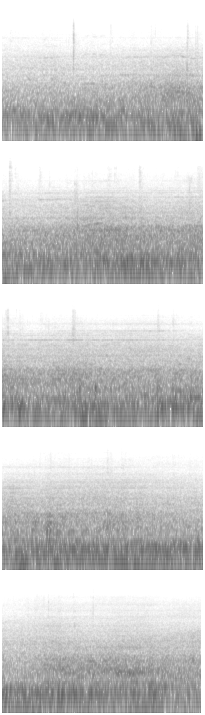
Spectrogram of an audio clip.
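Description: City street ambience dominated by the steady low rumble of motor traffic, with a faint high whine in the middle stretch and scattered small clicks.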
